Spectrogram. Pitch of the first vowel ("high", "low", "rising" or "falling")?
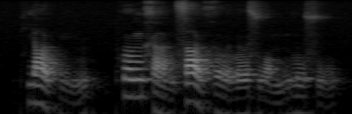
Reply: falling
